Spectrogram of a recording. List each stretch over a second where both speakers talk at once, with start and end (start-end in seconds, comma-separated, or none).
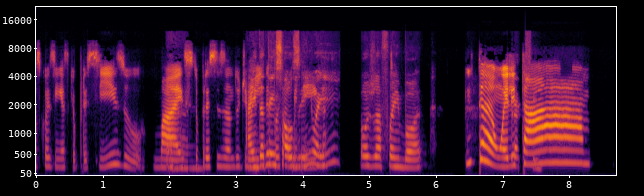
3.1-4.4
